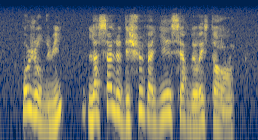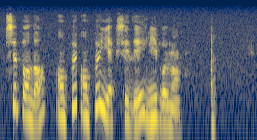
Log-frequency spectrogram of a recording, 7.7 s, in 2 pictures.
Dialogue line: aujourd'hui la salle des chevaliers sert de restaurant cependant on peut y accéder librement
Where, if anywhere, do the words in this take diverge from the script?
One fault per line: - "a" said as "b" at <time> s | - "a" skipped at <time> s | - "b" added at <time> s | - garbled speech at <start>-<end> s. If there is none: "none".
- "on peut" added at 5.1 s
